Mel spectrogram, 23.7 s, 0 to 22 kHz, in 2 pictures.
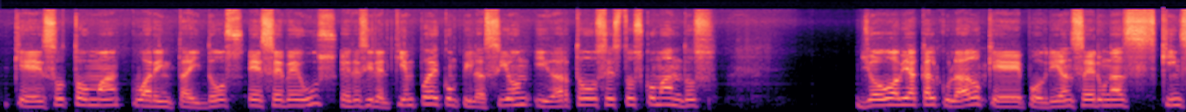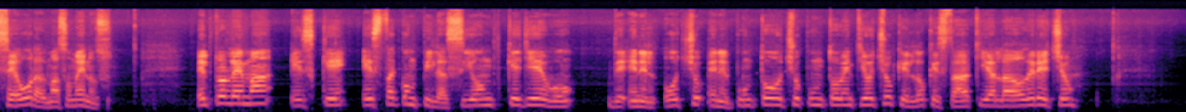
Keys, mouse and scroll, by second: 2.6-4.5 drag, 5.2-5.8 scroll down 5, 6.3-6.9 scroll up 3, 8.4 click.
